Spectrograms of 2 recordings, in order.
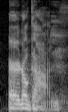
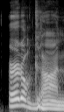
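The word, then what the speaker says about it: Erdoğan: critical to incumbent president erdogan and did I pronounce that right no Eran no kid it's like he's got ero and a thing over the G erog erdogan let's go with that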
